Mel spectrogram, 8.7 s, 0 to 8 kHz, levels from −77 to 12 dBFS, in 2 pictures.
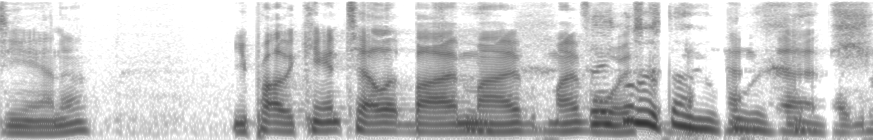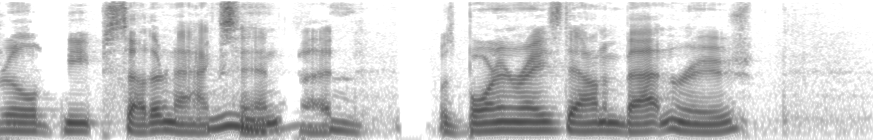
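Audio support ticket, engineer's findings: Speech suppressed in double talk. Level dips at 2.69–2.79 s (about 10 dB), 3.31–4.72 s (about 25 dB, roughly a second of speech hit), 5.79–6.03 s (about 15 dB). Likely the echo canceller during overlap with far-end audio. It could not separate near-end talker from loudspeaker echo. Attenuated both. Deepest and longest cut in the middle stretch.

Echo leak. Faint delayed copy of speech at 5.78–5.83 s and 6.34–6.38 s. Short scraps only. Sits about 30 dB and about 35 dB below the speech. Delay 334 ms on both. Likely residual echo from a loudspeaker endpoint. Its canceller missed part of the mic pickup and returned it.

Background gated by the echo canceller. Room sound drops about 40 dB at 6.38–6.52 s, roughly 150 ms. Follows directly after the second leak. Canceller clamped the mic hard while loudspeaker played. Background returns when it releases.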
